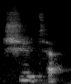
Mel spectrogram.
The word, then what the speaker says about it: tutor: or something like that that is called your tutor okay so that's the tu sound pronounced chew next we're going to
